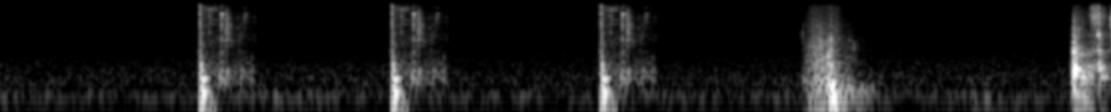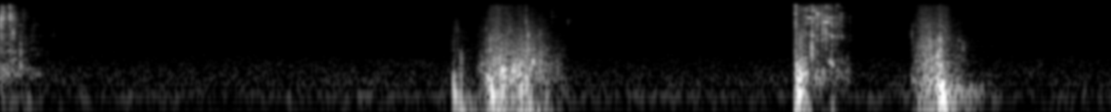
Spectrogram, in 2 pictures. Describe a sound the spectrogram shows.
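Short gear-rustling sound effects play as items are picked up.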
